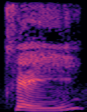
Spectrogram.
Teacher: কেই খেই শেষে একটা শর্ট ই সাউন্ড হবে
